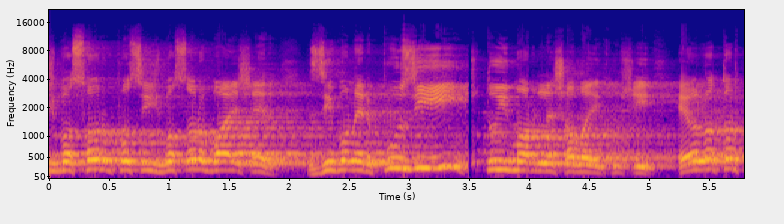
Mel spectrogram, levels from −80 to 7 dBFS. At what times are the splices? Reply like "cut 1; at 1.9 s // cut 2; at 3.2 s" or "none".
cut 1; at 3.6 s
